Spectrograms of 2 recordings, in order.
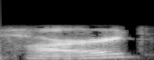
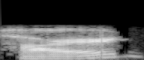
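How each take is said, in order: First: "hard" hit loud, short and crisp. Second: "hard" said loud and low with a puff of air after it; hard breathy "hard". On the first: Teacher demonstrating a hard stop, loud and crisp. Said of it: "So this is". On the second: Teacher contrasting the aspirated stop, low, loud and with breath. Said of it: "This is". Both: Shown as a demonstration.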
